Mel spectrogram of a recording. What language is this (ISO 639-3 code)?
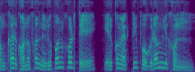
ben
